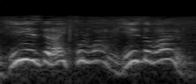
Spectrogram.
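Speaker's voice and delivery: high, ringing insistence; emphatic insistence. Acted. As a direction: press the point hard, pitch soaring. Queen insists to reluctant king.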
